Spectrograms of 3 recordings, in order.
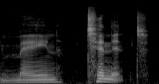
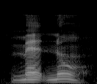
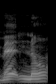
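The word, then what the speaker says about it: maintenant: T and a and T it looks like main tenant but you pronounce it Matt no met no so I said now listen Matt no I could say you know loads which is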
